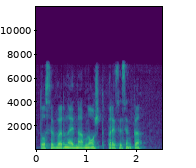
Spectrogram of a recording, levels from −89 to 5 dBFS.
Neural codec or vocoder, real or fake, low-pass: codec, 16 kHz, 4 kbps, X-Codec, HuBERT features, trained on general audio; fake; 7.2 kHz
